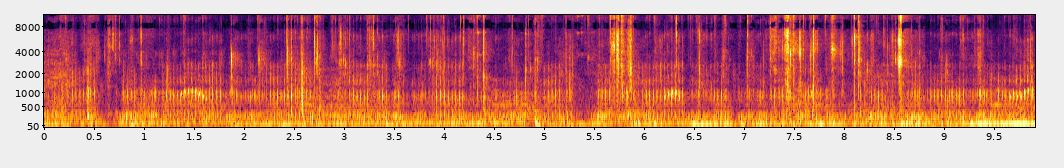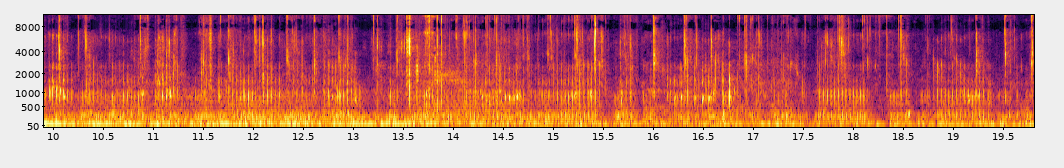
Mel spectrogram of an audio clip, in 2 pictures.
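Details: Young female kitten Izzy munching her first treat, a soft rumbling purr sustained across twenty seconds, mixed with frequent crunchy bites and chewing snaps scattered evenly through the recording.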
